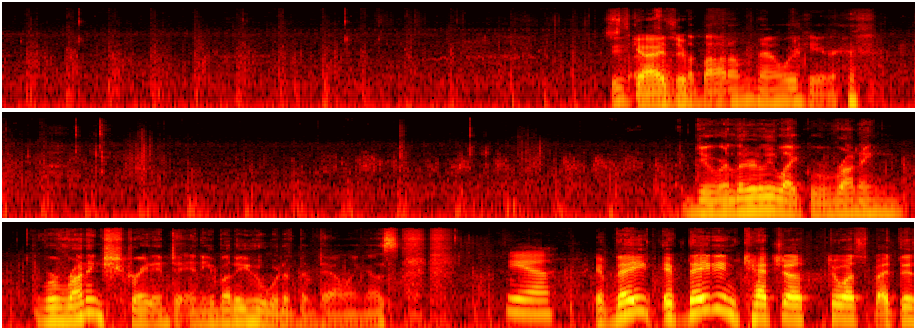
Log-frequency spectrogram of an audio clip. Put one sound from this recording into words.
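Footsteps tread on dirt and wooden boards.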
